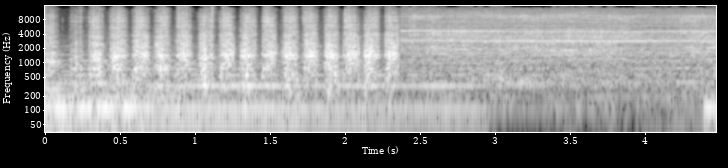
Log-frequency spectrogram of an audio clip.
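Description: A restored hand drill part being rubbed back and forth on a flat surface to level it, about a dozen rhythmic gritty scraping strokes at an even pace, close and clear, then a steady hiss once the strokes stop.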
